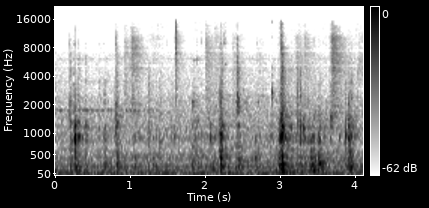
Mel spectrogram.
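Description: Scattered light clicks and taps of a screwdriver working at a plastic wiring box for underfloor heating, about half a dozen, the sharpest about three seconds in.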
